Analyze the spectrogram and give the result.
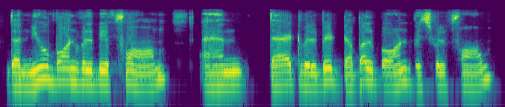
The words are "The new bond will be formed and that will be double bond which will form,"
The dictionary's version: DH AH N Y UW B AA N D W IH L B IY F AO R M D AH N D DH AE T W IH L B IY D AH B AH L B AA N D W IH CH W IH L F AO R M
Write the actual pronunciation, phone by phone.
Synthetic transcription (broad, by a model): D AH N Y UW B AA N D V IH L B IY F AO R M AH N D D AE T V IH L B IY D AH B AH L B AA N D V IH CH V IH L F AO R M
